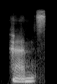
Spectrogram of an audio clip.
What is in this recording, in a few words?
"Hants", Indian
